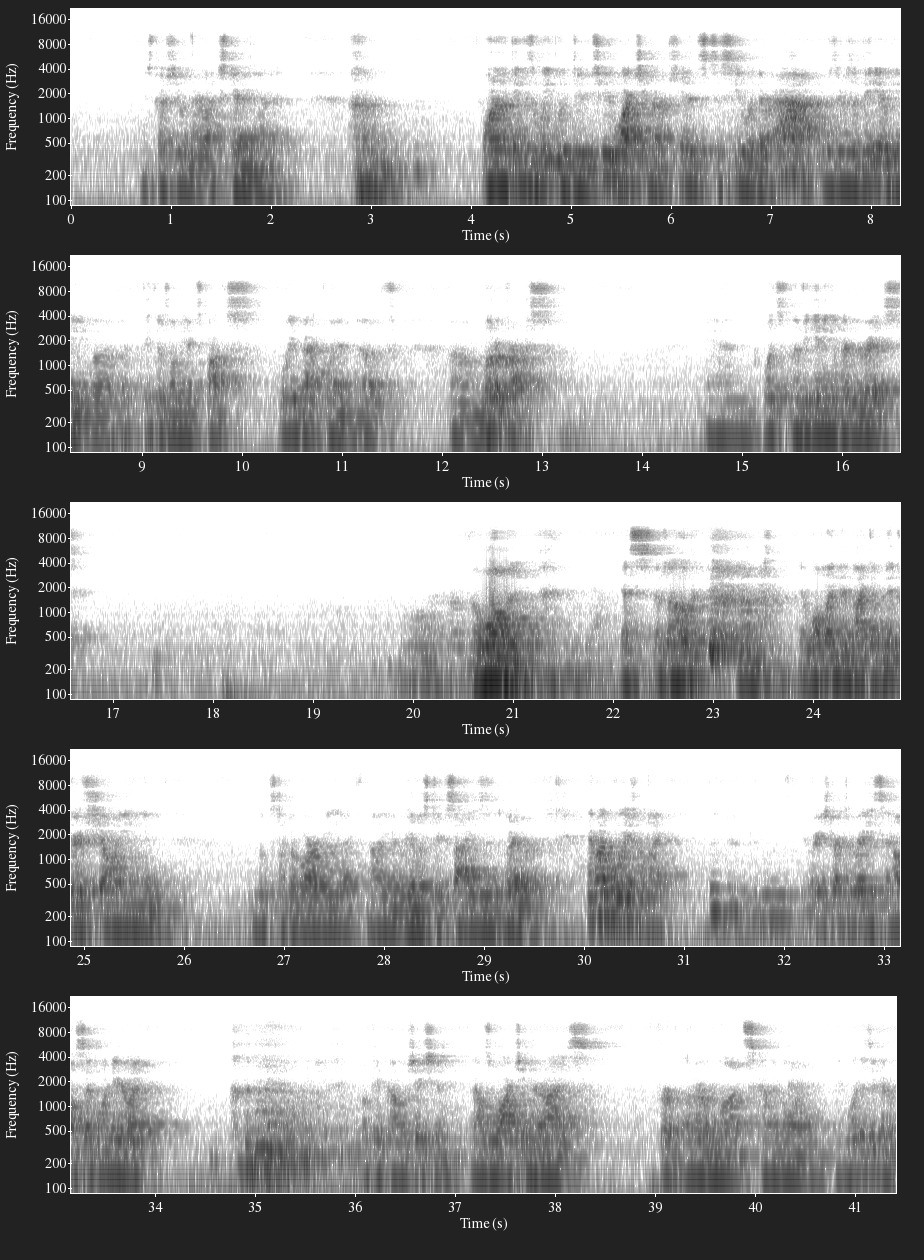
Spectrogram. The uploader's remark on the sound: A session delivered to parents at a local Christian school in Oregon.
